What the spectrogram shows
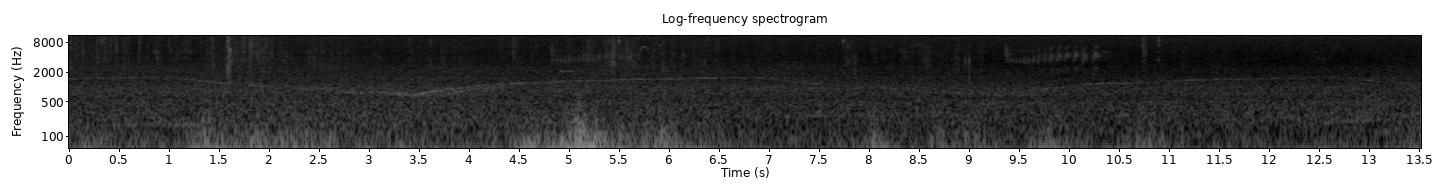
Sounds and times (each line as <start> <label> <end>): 0.0 distant trains 4.4
0.0 wind moving through the ivy 13.5
5.6 distant trains 13.5
9.4 birds 10.6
